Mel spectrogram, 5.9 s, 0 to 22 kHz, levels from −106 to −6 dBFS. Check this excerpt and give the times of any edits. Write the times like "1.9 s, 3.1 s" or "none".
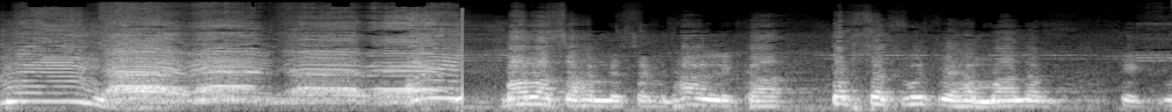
2.3 s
